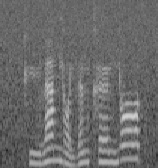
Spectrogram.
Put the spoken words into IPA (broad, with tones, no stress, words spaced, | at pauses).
kʰyː˨laː˥njɔː˨˩j lɐ˧ŋkʰœː˧ŋ jɔː˥t̚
